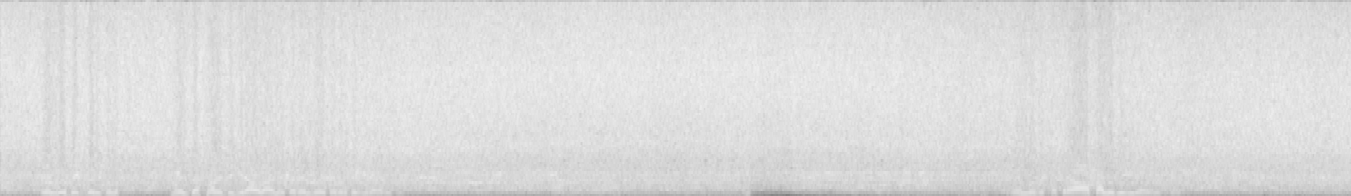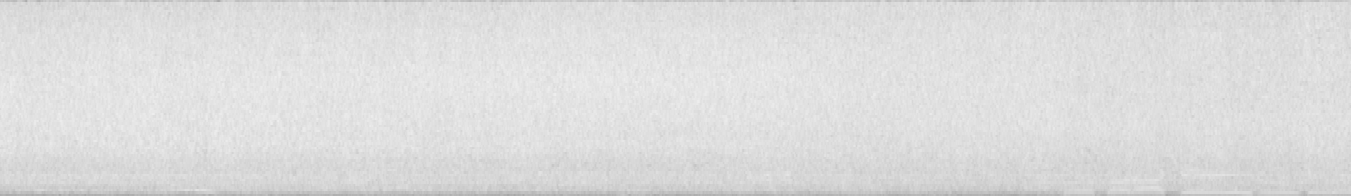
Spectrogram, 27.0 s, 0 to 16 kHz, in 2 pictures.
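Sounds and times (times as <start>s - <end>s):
waterfall rushing: 0.0s - 27.0s
person speaking: 24.0s - 27.0s.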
